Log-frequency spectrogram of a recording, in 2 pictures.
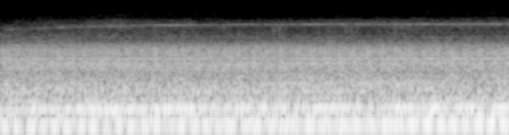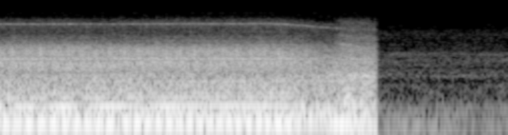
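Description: A truck engine drones steadily, then cuts off.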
